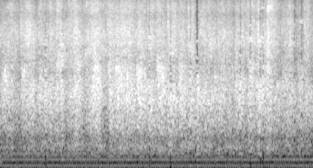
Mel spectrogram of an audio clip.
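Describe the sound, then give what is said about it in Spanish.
Steady, dense audience applause fills the whole stretch, a continuous patter of many hands clapping at an even, fairly loud level, with no voices standing out; the audience is applauding the mothers. “Denle un fuerte aplauso a cada madrecita.”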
